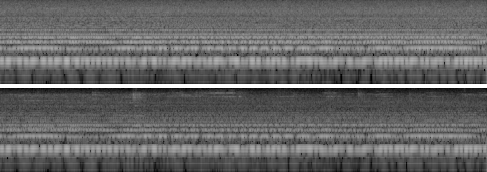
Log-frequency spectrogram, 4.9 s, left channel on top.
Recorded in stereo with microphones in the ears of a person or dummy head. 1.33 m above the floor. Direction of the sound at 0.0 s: 65° left (ahead or behind).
